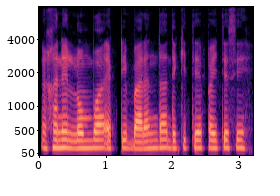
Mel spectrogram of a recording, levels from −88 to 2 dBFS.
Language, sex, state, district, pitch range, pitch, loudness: Bengali, male, Assam, Hailakandi, 150-155 Hz, 155 Hz, -17 LUFS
